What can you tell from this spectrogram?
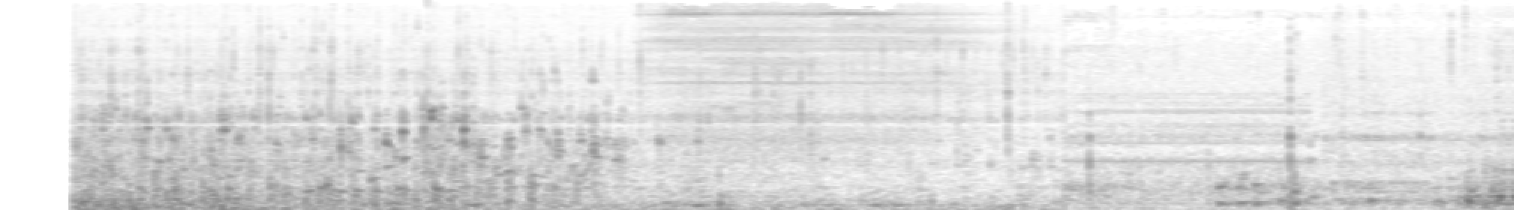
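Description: Underwater sound from a diver's camera housing: scuba exhaust bubbles gurgling and a dense crackle of clicks, starting abruptly about half a second in. The middle is quieter, with a faint steady whine, and a louder low rush of bubbles comes back near the end.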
